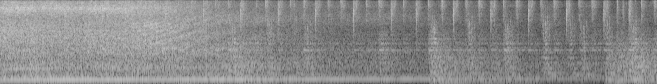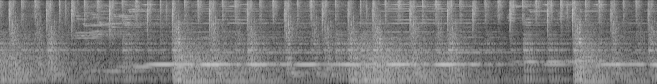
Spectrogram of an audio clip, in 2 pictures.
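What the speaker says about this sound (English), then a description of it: "Gentlemen, start your engines." Car engines start and rev loudly, a steady roar that surges and dips in several bursts of acceleration throughout.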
